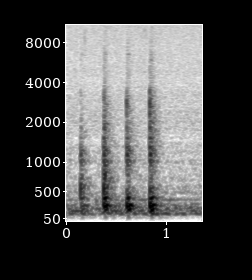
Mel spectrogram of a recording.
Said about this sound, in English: I'm going to knock on Marina's door.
